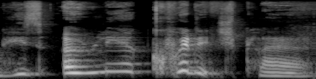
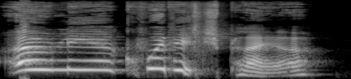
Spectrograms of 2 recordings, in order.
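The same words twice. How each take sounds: First: Higher, exasperated, falling at the end; impatient girl playing it down; exasperated dismissal. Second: High, loud, slow disbelief; scandalised fan, voice soaring up; incredulous echo. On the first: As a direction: brush it off impatiently with a falling tune. Hermione's dismissive take, echoed after. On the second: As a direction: throw it back as an outraged question. Ron incredulously echoes Hermione. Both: A narrator's reading.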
